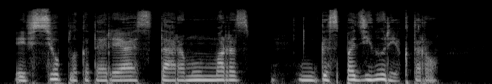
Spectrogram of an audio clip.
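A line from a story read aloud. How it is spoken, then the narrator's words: Quiet muttering under breath. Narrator (Russian): тихо пробурчал себе под нос некромант, так и не решившись вслух ругать человека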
